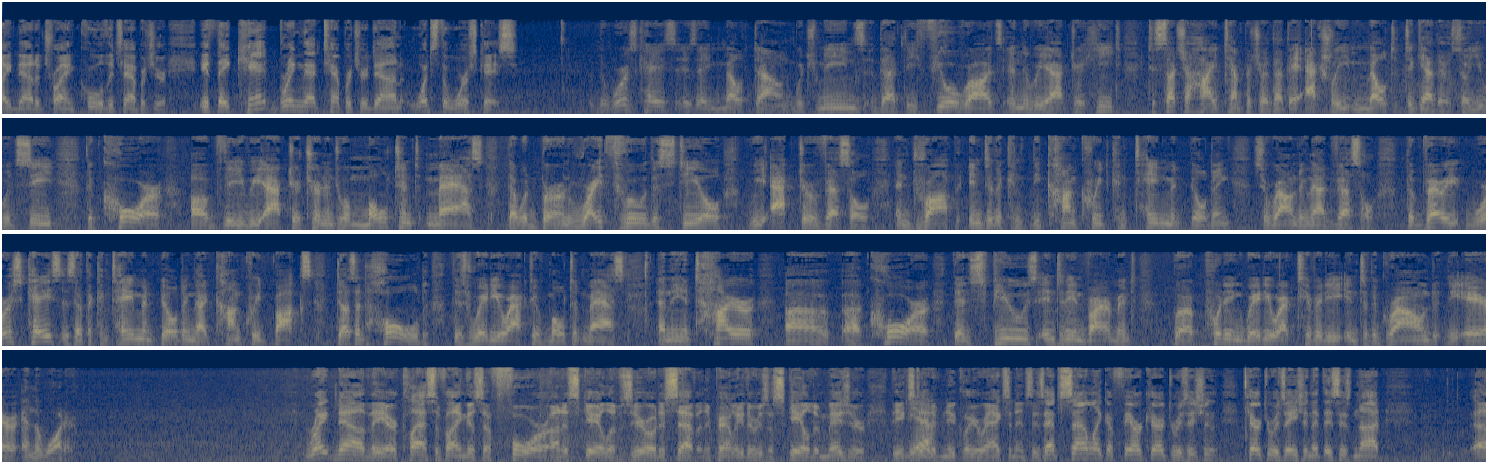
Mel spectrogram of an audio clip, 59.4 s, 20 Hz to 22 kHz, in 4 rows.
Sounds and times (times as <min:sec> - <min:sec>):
Speech: 0:00.0 - 0:05.2, 0:05.9 - 0:45.3, 0:47.6 - 0:58.3.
